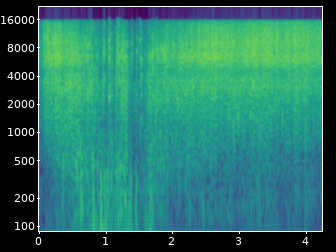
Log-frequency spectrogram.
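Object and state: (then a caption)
Plastic bag of foam beads. A small clear plastic bag with a cardboard header label, full of small yellow polystyrene foam beads, is held in both hands and shaken close to the microphone. The beads rattle against each other and the bag in a dense, bright, crackling hiss, with rougher surges over the first second and a half before settling into a steady rustle.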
